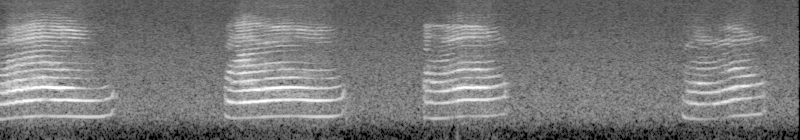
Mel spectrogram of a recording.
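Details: Four long, loud whining meows from a cat, each about a second long with rich harmonics and a slight upward bend, repeated roughly every two seconds in a quiet room.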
